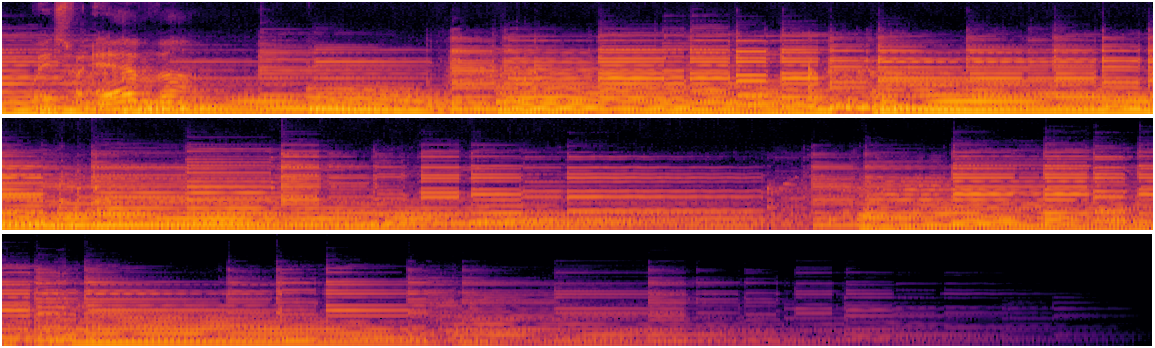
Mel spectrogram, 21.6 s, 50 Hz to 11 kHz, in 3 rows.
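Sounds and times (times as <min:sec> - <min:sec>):
deep steady bass line: 0:00.0 - 0:11.4, 0:12.2 - 0:17.6
heavily effected distorted electric guitar: 0:00.0 - 0:20.0
speech: 0:00.3 - 0:01.4.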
